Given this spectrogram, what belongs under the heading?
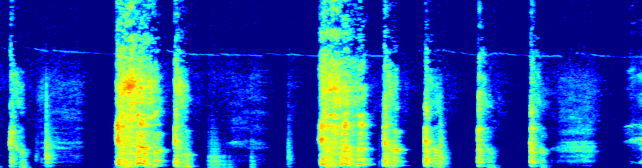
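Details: Repeated harsh coughs in two clusters, about a dozen in all, with short gasps between; a coughing fit.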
